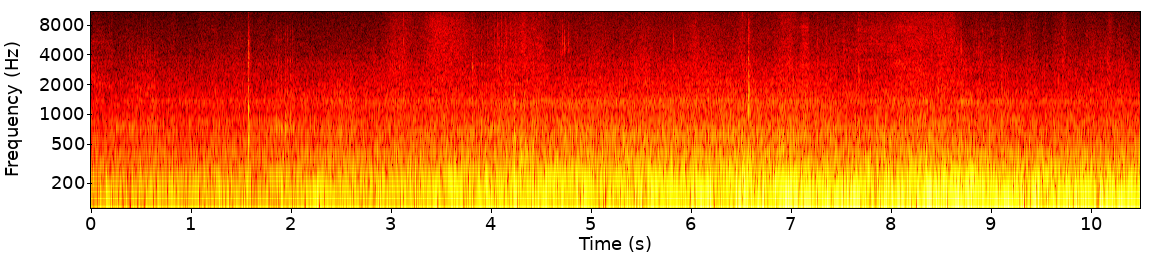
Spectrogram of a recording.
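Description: A moving vehicle's steady low engine hum and road noise, growing gradually louder, with a couple of faint clicks.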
